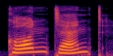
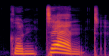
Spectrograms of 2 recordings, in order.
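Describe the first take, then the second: First: The stress is on the first syllable. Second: The stress is on the second syllable. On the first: "first word, we are um, stressed on the first syllable" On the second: "second syllable for the second one"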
